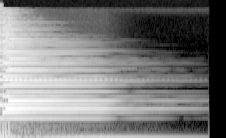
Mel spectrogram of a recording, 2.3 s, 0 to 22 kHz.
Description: G Diminished 7th A sharp

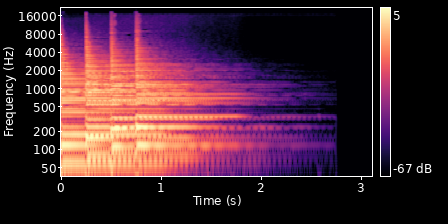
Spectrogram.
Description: Bb Major 7th Suspended 4th, Bass Standard; arpeggiated; JGuitar

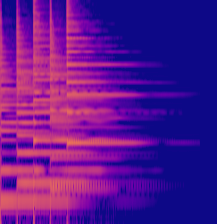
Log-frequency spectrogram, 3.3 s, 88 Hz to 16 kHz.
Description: Eb Major 7th Suspended 4th, Guitar; arpeggiated; x,6,8,8,8,9; EbM7sus4

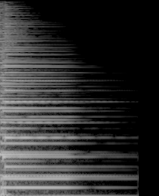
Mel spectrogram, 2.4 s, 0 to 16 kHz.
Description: E Minor 6th Add 9th chord

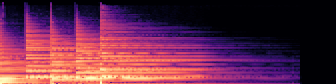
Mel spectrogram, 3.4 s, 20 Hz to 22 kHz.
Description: G sharp 9th Suspended 4th G sharp Guitar; G#9sus4 arpeggiated; x,4,4,4,2,2; JGuitar

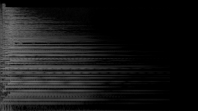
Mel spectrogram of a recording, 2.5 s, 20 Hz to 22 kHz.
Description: A Major 9th A, Guitar, DADGAD

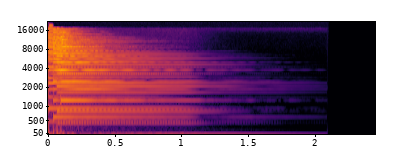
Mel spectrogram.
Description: G sharp Suspended 2nd Guitar chord, down; strummed

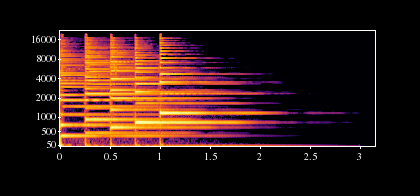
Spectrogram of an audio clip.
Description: F sharp Augmented 9th, Guitar, Standard; F#+9 arpeggiated

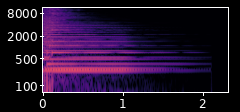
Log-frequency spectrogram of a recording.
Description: B Suspended 2nd B, chord

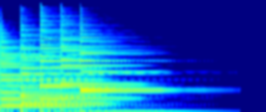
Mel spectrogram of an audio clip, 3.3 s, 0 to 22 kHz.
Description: B Minor Major 7th Sharp 5th, chord

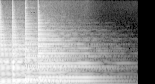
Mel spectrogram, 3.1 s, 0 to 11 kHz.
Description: A sharp Minor 7th, Bass Standard; arpeggiated

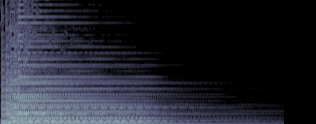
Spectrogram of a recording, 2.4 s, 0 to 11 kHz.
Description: D sharp Minor Major 13th D sharp Guitar; D#mM13 strummed

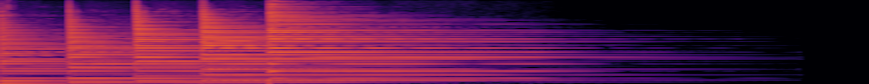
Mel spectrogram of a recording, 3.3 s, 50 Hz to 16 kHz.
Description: G sharp Suspended 2nd, G sharp, down

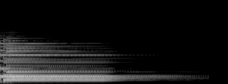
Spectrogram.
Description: Gb Suspended 2nd Sharp 5th, Ukulele; Gbsus2#5 strummed

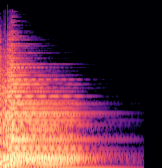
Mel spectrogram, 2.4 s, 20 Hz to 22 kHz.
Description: F 11th F, down, Guitar Drop D

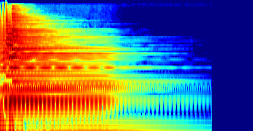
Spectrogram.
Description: B Minor, Guitar; Bm strummed; JGuitar

